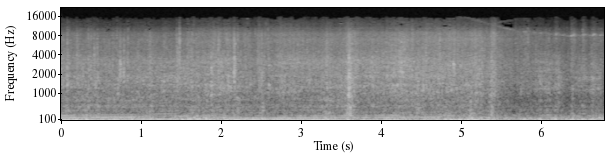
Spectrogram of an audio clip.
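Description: A Volkswagen Golf 3 GT engine roars loudly and close under hard acceleration, holding a strong, continuous drone throughout.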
